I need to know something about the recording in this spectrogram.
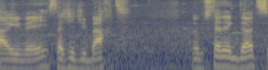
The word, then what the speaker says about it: BART: Il s'agit du BART. Donc petite anecdote, ils appellent ça le BART, mais ils ne prononcent pas le T aux États-Unis, très peu du moins. Du coup ils disent le bar.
